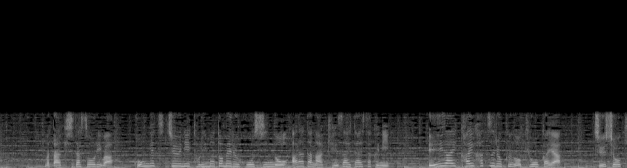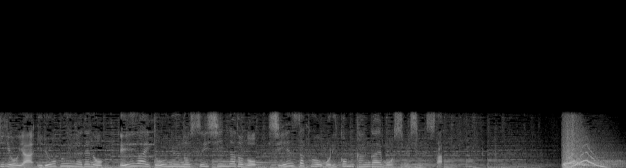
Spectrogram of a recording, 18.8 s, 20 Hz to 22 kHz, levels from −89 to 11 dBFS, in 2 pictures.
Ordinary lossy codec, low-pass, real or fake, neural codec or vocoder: none; 7.2 kHz; real; none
